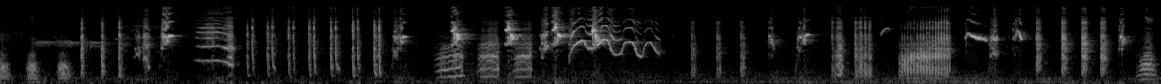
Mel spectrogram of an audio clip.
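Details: Javan myna with white eyes, played to stir silent birds into singing: fast run of clicks about twice a second, wavering warbled whistles and a harsh rasping burst.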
